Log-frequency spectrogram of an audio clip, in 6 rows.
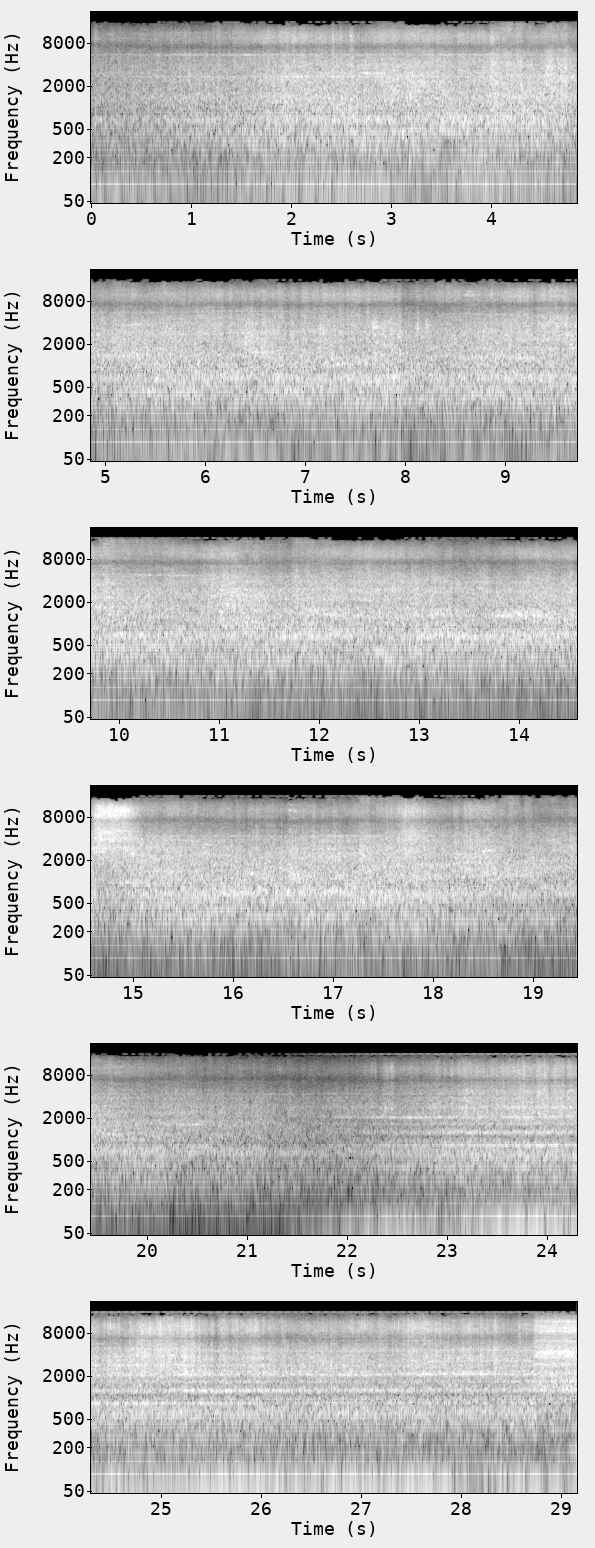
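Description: Freight train of loaded tank cars rolling past, its steel wheels clattering over the rail joints. About 22 seconds in this gives way to diesel locomotives running, a steady engine drone over a low rumble.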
